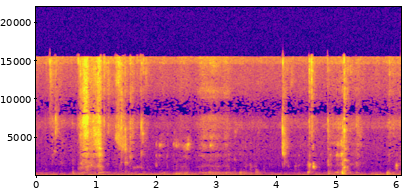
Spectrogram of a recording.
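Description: A person chewing a bite of pepperoni pizza close to the microphone: soft crunches and wet mouth clicks, with a sharper click about five seconds in, over a faint steady low hum.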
